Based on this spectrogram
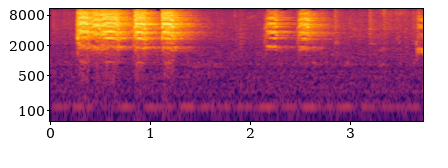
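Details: Nanday conures, black-hooded parakeets, in a feeding frenzy on seed mix at a backyard feeder: harsh, grating screeches in quick bursts, three loud ones early, then two more after a pause, over a steady low hum.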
